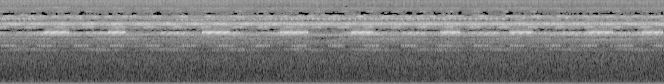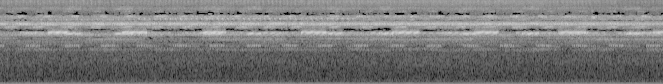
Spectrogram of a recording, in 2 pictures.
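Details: Evening park ambience of many crickets, high continuous ringing bands overlaid with regular short chirps about once a second, steady throughout with soft low rumble beneath.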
